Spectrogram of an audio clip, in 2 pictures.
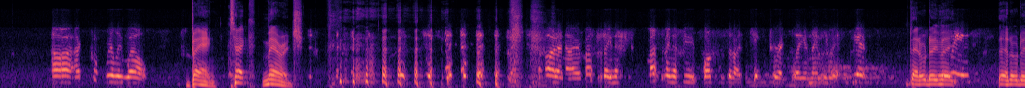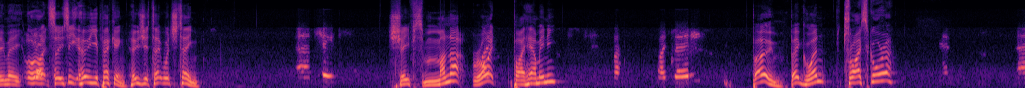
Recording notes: Opens up the phone lines and hears which super rugby teams listeners believe are locks to win this weekend.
